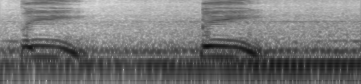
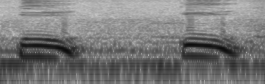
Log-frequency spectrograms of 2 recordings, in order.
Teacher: आपकी ज़ुबान की जड़ है वो ऊपर की तरफ उभरेगी और नरम तालु के साथ मिल जाएगी। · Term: क़ाफ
